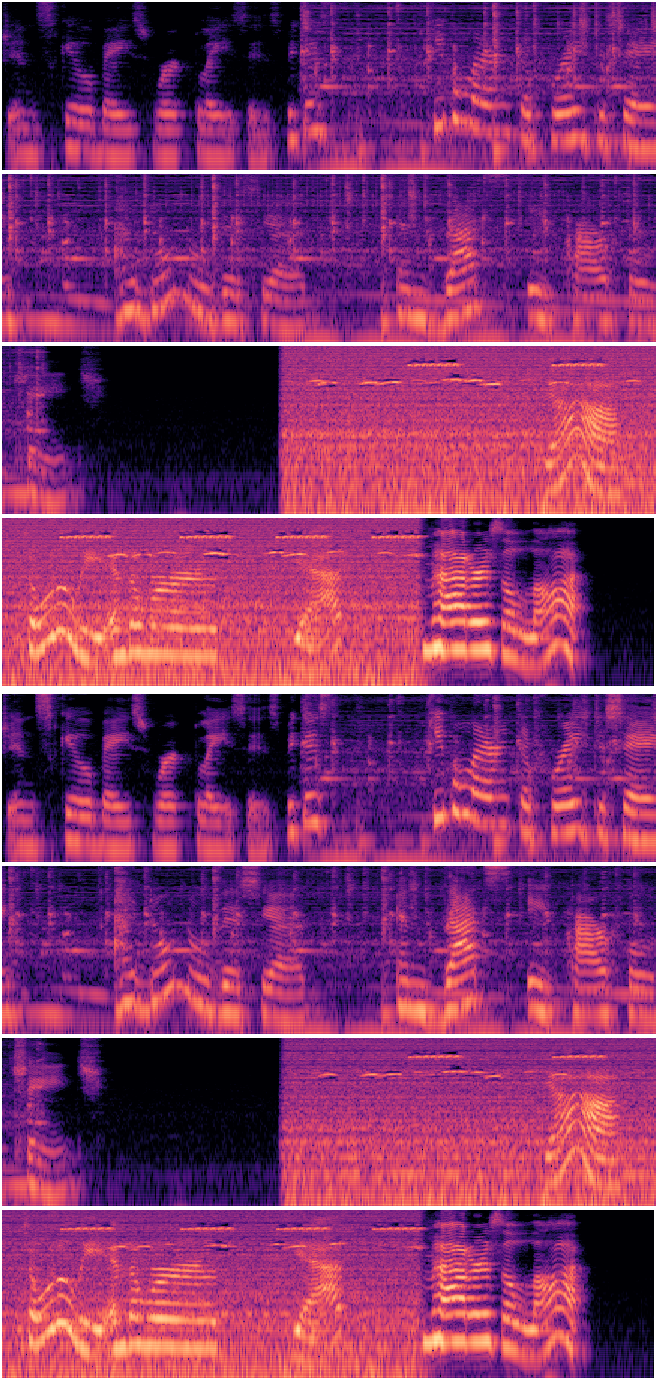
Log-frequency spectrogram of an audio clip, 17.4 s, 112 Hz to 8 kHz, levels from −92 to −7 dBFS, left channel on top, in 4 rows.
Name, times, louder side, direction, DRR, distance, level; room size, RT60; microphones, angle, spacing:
voice 1, 0.0-2.2 2.8-4.5 5.1-6.4 7.0-9.4, right 5 dB, 80° right, 0.5 m, -34 dB
sound 1, 2.0-9.0, left 2 dB, 55° left, 0.6 m, -42 dB
sound 2, 10.6-15.9, left 2 dB, 90° left, 0.8 m, -26 dB
voice 2, 12.3-12.9 13.2-15.4 15.9-16.9, equal, 5° right, 0.4 m, -21 dB
2.7 x 2.1 x 3.5 m
head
